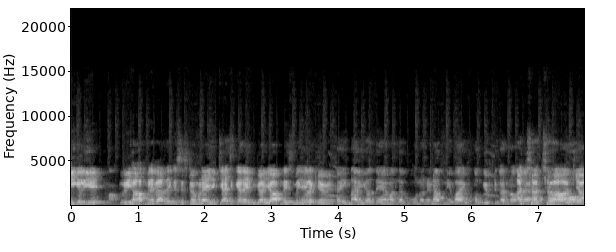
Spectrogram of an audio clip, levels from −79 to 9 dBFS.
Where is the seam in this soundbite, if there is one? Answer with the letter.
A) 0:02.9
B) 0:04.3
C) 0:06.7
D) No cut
D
